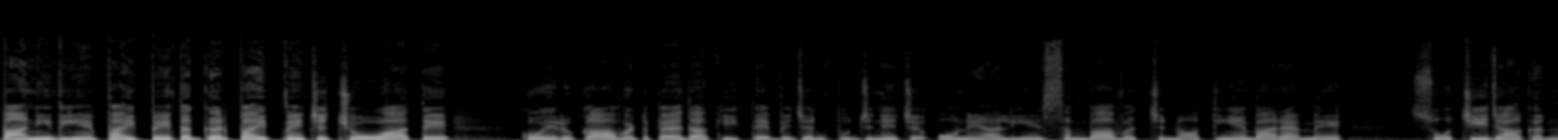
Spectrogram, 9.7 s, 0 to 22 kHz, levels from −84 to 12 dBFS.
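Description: Speech, with zipper noise from 2.05 to 3.35 s. The level drops by roughly 10 dB in 2 dB steps, about four a second. Each unsmoothed jump leaves a small click, so a ticking rides on the voice.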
